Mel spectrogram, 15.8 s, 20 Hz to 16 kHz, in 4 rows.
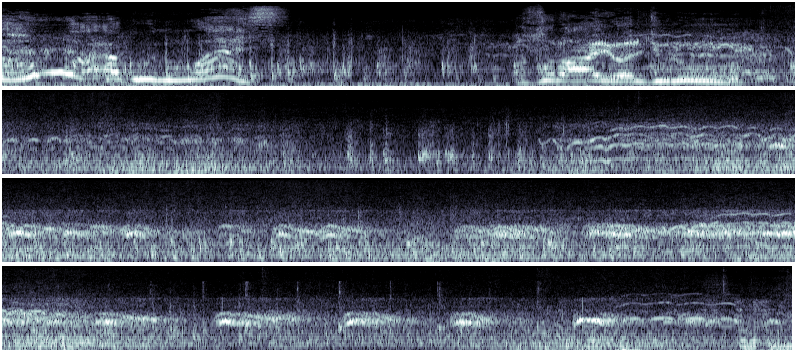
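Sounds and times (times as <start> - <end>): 
hooves clopping and scuffling: 0.0 - 15.8
speech: 0.6 - 1.6, 2.7 - 4.3
horse neighing and whinnying: 2.2 - 9.6, 10.8 - 15.8.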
